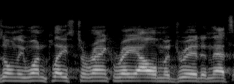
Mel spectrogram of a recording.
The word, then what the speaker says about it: Real Madrid: It's pronounced Real Madrid, you dumbass.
